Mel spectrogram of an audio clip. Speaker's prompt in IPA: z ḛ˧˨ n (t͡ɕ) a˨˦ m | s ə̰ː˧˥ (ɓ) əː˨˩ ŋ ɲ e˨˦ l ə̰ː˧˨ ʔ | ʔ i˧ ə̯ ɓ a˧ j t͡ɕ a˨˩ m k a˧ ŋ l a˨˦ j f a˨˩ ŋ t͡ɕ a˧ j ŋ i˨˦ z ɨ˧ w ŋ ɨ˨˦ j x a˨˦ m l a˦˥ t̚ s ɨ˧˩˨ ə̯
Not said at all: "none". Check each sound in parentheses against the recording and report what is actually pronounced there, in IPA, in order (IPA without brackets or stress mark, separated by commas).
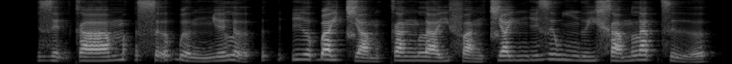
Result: k, ɓ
